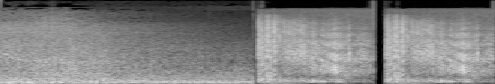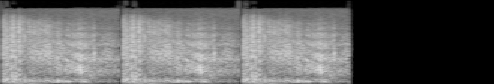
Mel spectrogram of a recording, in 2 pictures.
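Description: Title-sequence sound effects: the tail of a big explosion-like boom dies away over the first two seconds, then five gunshot effects come about a second apart, each with a long rumbling tail, and the sound cuts off at once about seven seconds in.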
